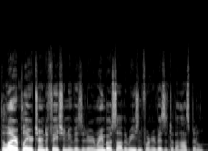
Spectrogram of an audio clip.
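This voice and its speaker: A man's voice: medium pitch, fast, clean tone, no echo. A man reading a story aloud as scripted narration. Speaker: fan fiction narrator.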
